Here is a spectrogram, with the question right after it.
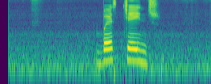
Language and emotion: Russian, neutral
